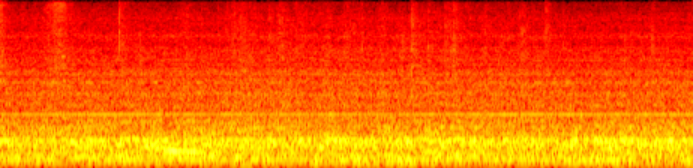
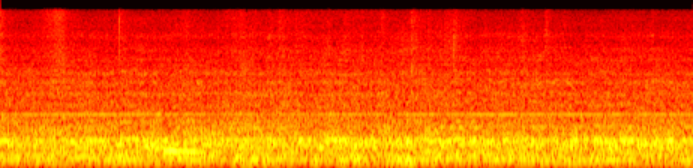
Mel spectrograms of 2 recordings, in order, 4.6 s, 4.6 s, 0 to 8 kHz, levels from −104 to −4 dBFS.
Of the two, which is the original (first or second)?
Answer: first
